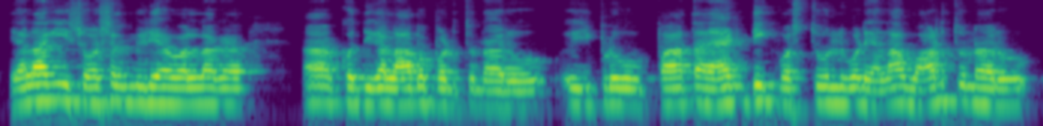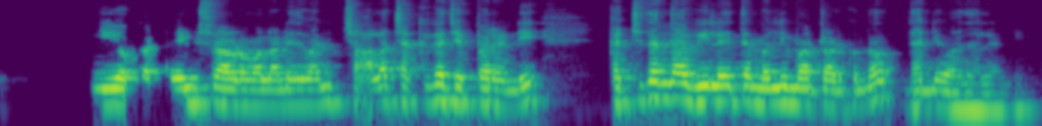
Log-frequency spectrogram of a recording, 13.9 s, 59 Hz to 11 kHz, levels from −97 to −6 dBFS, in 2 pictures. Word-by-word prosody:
ఎలాగ 170 +2 +8
ఈ - - -2
social 155 +1 0
media 155 0 +3
వల్లగా 150 -1 +3 0.5
ఆహ్, 80 - +2
కొద్దిగా 150 0 +2
లాభపడుతున్నారు? 145 -3 0 0.4
ఇప్పుడు 145 0 0 0.3
పాత 150 0 +4 0.2
యాంటిక్ 160 +2 +1
వస్తువులను 150 +1 -2
గూడా 145 -2 +1
ఎలా 150 +3 +1
వాడుతున్నారు? 150 -3 0 0.9
ఈ - - +1
యొక్క 145 +1 -2 0.2
ట్రెండ్స్ 150 +1 0
రావడం 140 -1 +2
వల్లనే, 135 0 -2
ఇవన్నీ 145 +2 -4
చాలా - - -2
చక్కగా 155 +2 -1
చెప్పారండి. 145 0 -2 0.6
ఖచ్చితంగా 180 +5 +1
వీలైతే 160 0 +3
మళ్ళీ 150 +2 +2
మాట్లాడుకుందాం. 140 +3 -3 0.2
ధన్యవాదాలండి. 120 -3 -6
150 Hz, 125 wpm, -25 LUFS, 140-155 Hz, 0.9 s, ఎలాగ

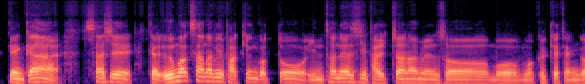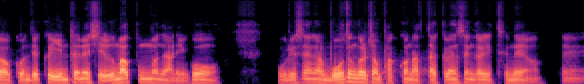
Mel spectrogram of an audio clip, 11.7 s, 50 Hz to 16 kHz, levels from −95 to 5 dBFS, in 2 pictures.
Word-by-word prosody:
그러니까 120 +2 +4 0.2
사실 120 0 +1 0.2
그 - - +4
음악 150 +6 +6
산업이 145 -3 +3
바뀐 120 +3 -2
것도 115 -1 0
인터넷이 120 +4 0
발전하면서 100 -1 +1
뭐 90 -1 -1
뭐 90 0 -5
그렇게 - - -2
된 95 0 -3
것 100 +1 +2
같고 95 +2 -4
근데 100 0 -1
그 - - -3
인터넷이 105 0 0
음악뿐만이 110 0 0
아니고 85 +2 -4 0.6
우리 100 +2 -6
생활 110 -1 -3
모든 105 +8 +1
걸 125 -1 +3
좀 - - -2
바꿔놨다 - - -4
그런 105 0 -3
생각이 105 -1 -4
드네요. 95 -5 -7 0.2
네. 75 -2 -16
105 Hz, 360 characters per minute, -18 LUFS, 95-115 Hz, 0.6 s, 음악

